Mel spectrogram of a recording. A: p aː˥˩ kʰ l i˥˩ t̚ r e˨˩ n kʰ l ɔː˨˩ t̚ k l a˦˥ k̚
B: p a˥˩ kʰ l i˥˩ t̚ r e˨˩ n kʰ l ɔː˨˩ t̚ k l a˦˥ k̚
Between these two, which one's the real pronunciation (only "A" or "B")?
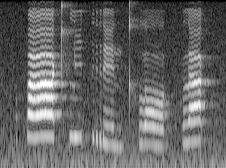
A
